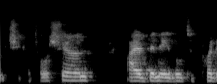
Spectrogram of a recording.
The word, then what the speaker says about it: Ruchika Tulshyan: start off a meeting, I'll make sure I'll pronounce my name Ruchika Toshian.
